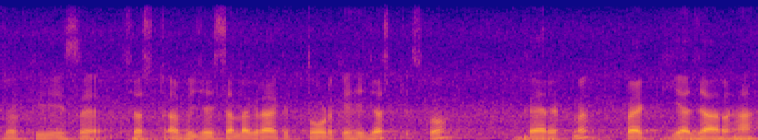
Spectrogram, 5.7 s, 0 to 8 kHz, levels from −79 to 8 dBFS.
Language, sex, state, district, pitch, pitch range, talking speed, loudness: Hindi, male, Jharkhand, Palamu, 110 Hz, 110-115 Hz, 220 wpm, -18 LUFS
